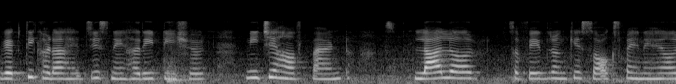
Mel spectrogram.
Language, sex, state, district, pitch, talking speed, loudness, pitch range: Hindi, female, Chhattisgarh, Bilaspur, 270 Hz, 170 wpm, -23 LUFS, 260-285 Hz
